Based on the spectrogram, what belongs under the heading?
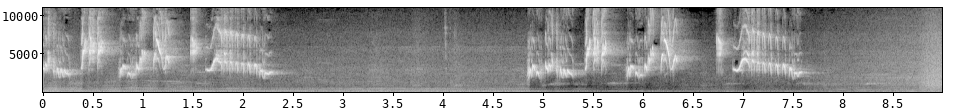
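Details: Male orange-headed thrush (anis merah) singing in the ngeplong style, used to prompt other males to sing: two bursts of high whistled, slurred phrases that rise and fall, separated by a pause, over a steady low hum.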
